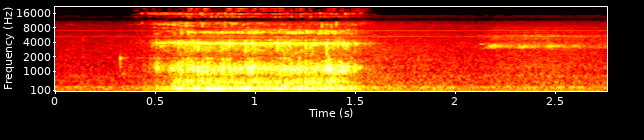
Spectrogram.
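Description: A single loud, buzzing snore lasting about a second, then a softer breath out in a quiet room.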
